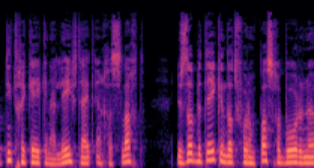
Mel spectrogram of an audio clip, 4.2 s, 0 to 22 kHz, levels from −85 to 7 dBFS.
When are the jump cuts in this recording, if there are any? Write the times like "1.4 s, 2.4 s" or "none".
2.2 s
